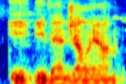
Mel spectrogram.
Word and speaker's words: Evangelion: Evangelion. Evangelion.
